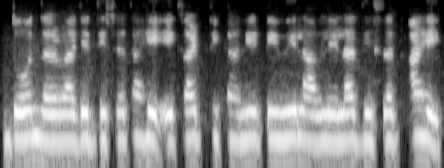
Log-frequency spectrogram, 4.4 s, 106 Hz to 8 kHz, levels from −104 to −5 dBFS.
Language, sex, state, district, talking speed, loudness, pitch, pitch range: Marathi, female, Maharashtra, Dhule, 135 wpm, -16 LUFS, 220 Hz, 215-230 Hz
